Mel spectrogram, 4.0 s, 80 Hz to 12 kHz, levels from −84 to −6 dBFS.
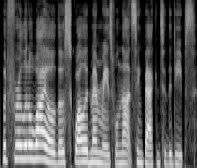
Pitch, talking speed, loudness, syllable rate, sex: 215 Hz, 230 wpm, -16 LUFS, 5.7 syllables/s, female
